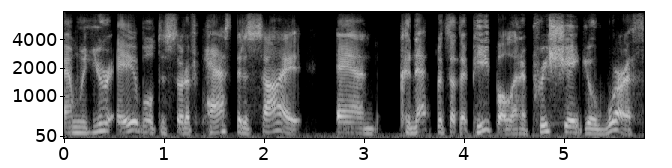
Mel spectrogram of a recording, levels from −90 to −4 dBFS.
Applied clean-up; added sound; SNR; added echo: neural diffusion model UNIVERSE++.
